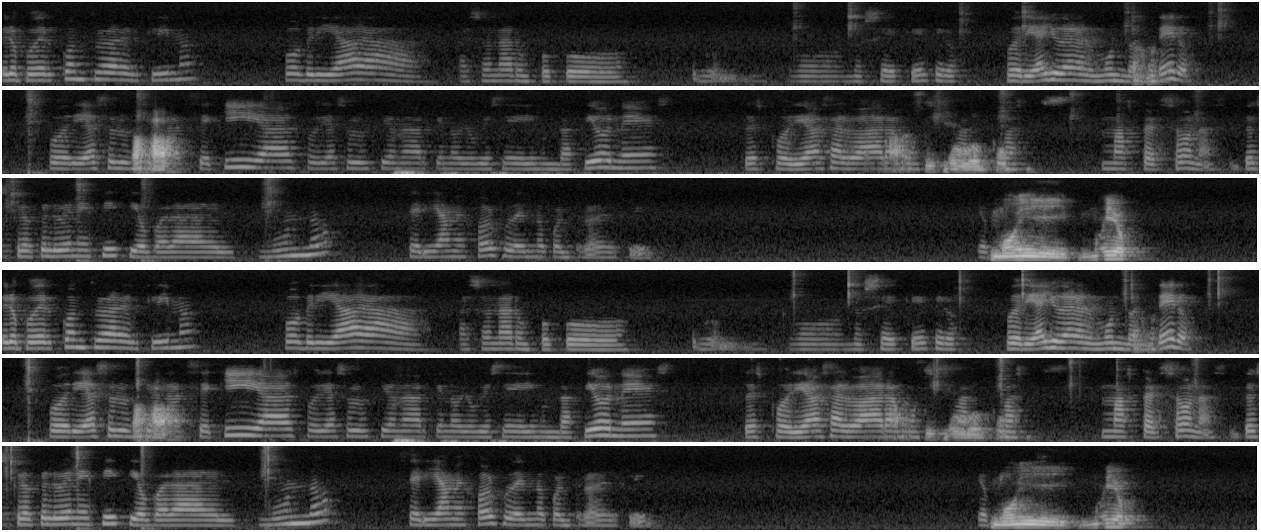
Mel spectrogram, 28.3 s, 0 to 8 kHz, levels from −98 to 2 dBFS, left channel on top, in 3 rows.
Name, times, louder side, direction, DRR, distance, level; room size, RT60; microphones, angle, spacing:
voice 1, 0.0-1.5 2.1-4.7 5.2-7.2 7.5-9.0 9.8-14.4 15.0-17.1 17.7-21.4 21.9-23.8 26.2-26.6, right 4 dB, 30° right, 0.4 m, -44 dB
sound 1, 5.2-21.2, right 4 dB, 90° right, 1.0 m, -55 dB
voice 2, 10.4-10.8 16.1-16.3 16.5-17.0 26.3-27.3, left 3 dB, 70° left, 0.6 m, -32 dB
8.3 x 4.5 x 3.4 m
head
